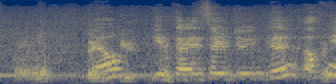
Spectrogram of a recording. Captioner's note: laughs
